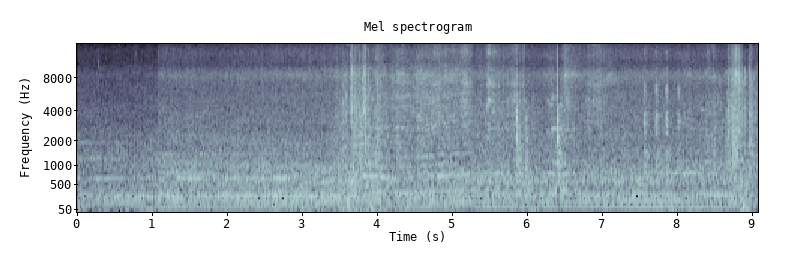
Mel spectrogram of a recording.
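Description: Tennant 6500 ride-on sweeper's engine running steadily as it climbs onto trailer ramps, its pitch lifting slightly under load about three seconds in. Sharp metal knocks from the ramps under its wheels come around four seconds in, again past six seconds and near the end.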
